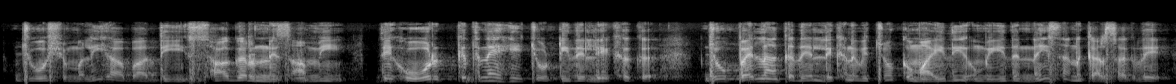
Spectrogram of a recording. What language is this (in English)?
Punjabi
